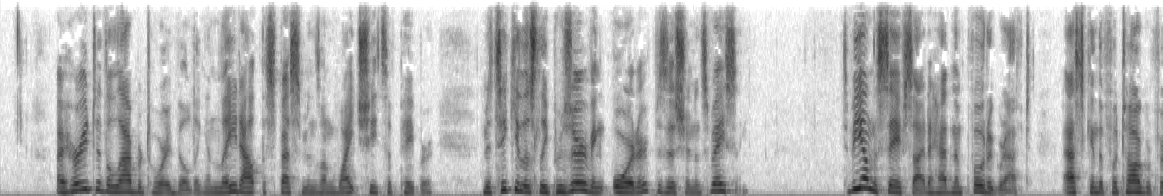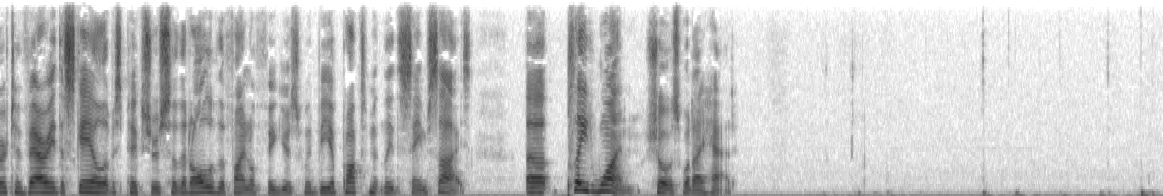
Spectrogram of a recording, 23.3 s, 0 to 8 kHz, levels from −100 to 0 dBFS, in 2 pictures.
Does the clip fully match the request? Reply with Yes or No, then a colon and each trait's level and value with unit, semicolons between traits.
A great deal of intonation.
No: average, 3.8 semitones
